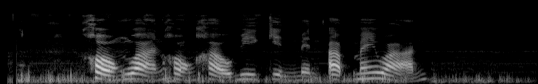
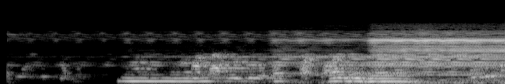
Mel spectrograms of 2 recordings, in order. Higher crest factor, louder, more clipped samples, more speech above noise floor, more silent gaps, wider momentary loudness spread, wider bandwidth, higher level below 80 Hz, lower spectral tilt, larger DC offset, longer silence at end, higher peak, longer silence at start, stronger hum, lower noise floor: first, 22 dB vs 16 dB; second, -23 LUFS vs -16 LUFS; neither; about the same, 28 dB vs 25 dB; neither; first, 22 LU vs 14 LU; first, 11.5 kHz vs 7.2 kHz; second, -62 dBFS vs -44 dBFS; about the same, -5 dB/octave vs -5.5 dB/octave; neither; first, 0.55 s vs 0 s; about the same, -4 dBFS vs -2 dBFS; about the same, 0.15 s vs 0.05 s; neither; first, -52 dBFS vs -43 dBFS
